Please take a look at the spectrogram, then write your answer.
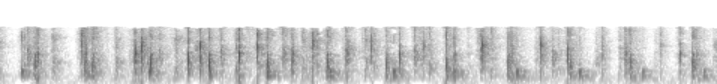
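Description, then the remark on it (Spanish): A group of people applauding at the close of the show Tarumba, with dense, overlapping hand claps that stay fairly loud and steady for a few seconds. No voices are heard. “Pues un fuerte aplauso, chicos.”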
